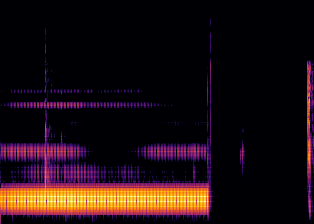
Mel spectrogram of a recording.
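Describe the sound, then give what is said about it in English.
A telephone dialing on speakerphone: a steady, loud dial tone holds for about a second and a half, then cuts off, followed by a couple of short, brief tone blips in the quiet. “So we're going to go ahead and dial her up and put her on speaker.”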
